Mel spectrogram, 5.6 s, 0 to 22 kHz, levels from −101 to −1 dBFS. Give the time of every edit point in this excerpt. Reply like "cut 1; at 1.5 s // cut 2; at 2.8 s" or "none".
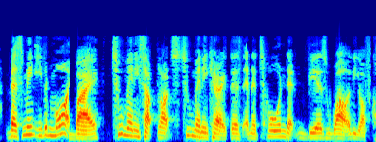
cut 1; at 1.0 s // cut 2; at 1.6 s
